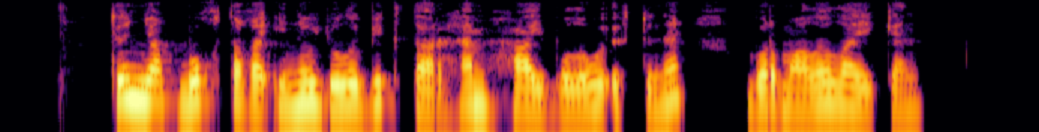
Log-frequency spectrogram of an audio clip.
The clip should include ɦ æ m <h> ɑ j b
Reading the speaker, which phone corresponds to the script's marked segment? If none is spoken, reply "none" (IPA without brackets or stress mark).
h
